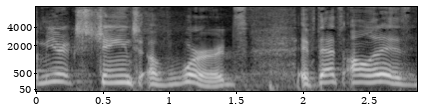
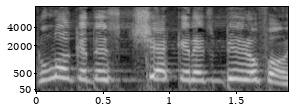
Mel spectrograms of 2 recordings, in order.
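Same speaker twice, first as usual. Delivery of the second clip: high-pitched showy marvelling; mock delighted admiration; 10 semitones higher than usual. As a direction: act out someone gushing over food. Retold gloating, acted quote.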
